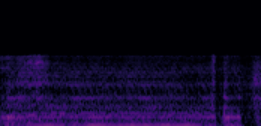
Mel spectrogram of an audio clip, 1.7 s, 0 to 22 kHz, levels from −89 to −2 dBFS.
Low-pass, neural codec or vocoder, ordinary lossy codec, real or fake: 3.6 kHz; autoencoder, 48 kHz, 32 numbers a frame, DAC-VAE, trained on Japanese speech; MP3, 32 kbps; fake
